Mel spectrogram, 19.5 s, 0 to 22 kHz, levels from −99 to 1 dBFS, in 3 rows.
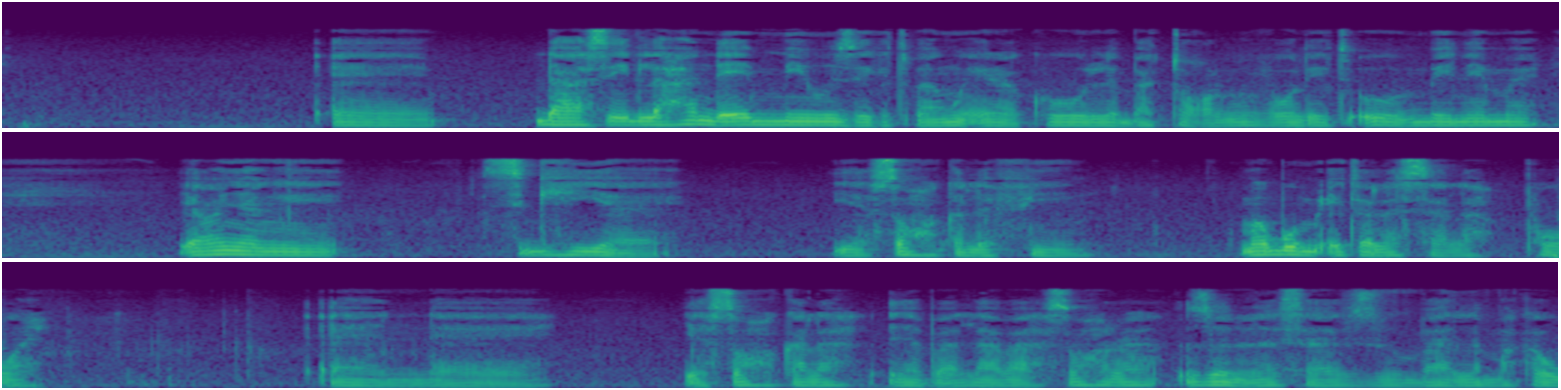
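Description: Throughout the speech, the treble stops dead at 9 kHz and the sound has a watery, swirling quality with smeared consonant attacks. This is likely MP3 compression at a low bitrate, around 48 kbps. Starved of bits, the encoder removes the highs and switches weak frequency lines on and off. A spectrogram would show a flat ceiling at 9 kHz and flickering, patchy gaps below it.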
